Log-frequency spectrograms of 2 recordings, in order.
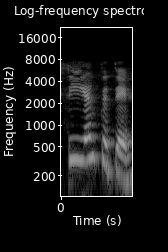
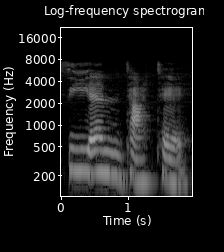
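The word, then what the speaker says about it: siéntate: the nth that day sientate notice how I'm pronouncing each vowel of that word CN da Tay sientate so I'm gonna say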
